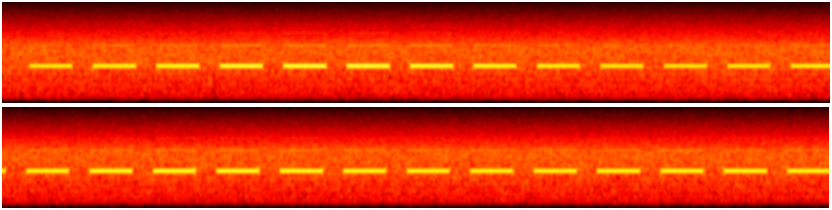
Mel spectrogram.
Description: Evenly repeated beeps, with radio static. There is no code.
